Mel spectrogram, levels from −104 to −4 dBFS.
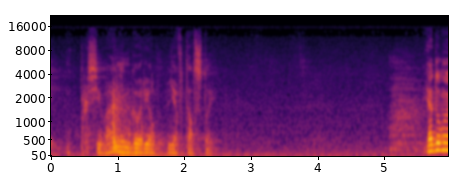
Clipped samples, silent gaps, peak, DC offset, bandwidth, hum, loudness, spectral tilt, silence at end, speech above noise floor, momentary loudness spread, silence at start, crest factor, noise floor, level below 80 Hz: under 0.1%; none; -10 dBFS; under 0.1%; 12.5 kHz; none; -30 LUFS; -7 dB/octave; 0 s; 30 dB; 23 LU; 0 s; 22 dB; -56 dBFS; -52 dBFS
